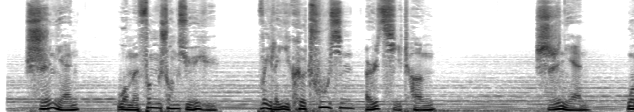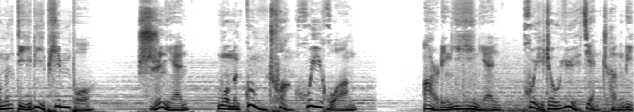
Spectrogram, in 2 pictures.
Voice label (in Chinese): 专题 企业 十周年 稳重, 男; 惠州; 越健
